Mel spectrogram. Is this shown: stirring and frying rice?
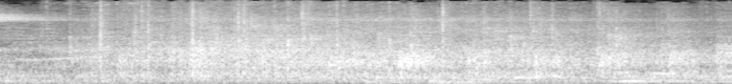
no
